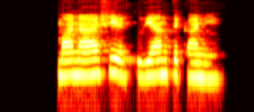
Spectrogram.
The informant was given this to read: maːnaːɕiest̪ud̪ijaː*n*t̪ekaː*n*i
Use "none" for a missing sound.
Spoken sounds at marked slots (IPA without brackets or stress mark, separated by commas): n, n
